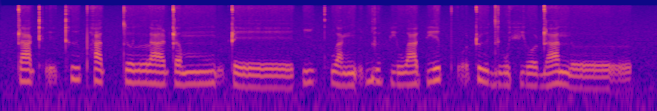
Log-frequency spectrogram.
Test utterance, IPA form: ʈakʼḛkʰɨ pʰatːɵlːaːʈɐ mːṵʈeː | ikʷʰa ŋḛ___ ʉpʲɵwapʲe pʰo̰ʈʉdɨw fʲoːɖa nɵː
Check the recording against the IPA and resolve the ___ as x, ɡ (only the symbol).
ɡ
